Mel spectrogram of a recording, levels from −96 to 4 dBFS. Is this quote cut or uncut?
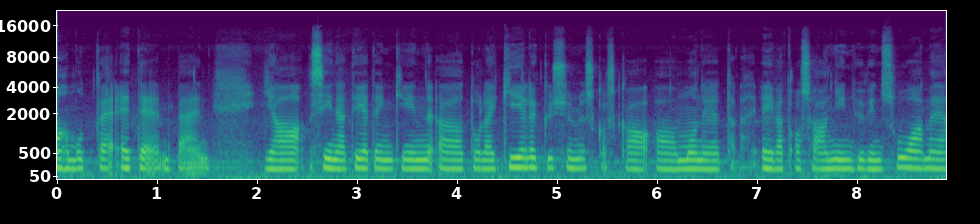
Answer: uncut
